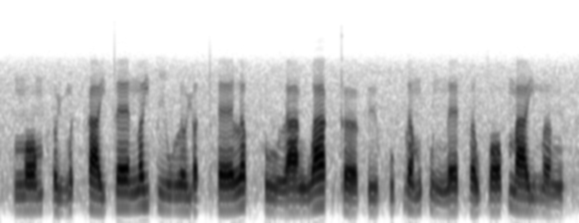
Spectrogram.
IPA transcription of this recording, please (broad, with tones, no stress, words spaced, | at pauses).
n̪ɔː˨˧mhɵ˨˩ɥmɵ˥t̚ kaː˨jt̪ɛː˧ n̪ɐ˥j piː˨wlɵ˨ɥɐ˧t̚t̪ʰɛː˨˧ lɐ˥p̚huː˨˩laː˨ŋ waː˥k̚t̪œː˨˩ kyː˨˩kʷɐ˨˥p̚lɐ˨˥m kʷɐ˨˩nn̪ɛː˨ kɐ˨˧wt̪ɔː˨˥p̚ maː˧jmɐ˨˩ŋ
